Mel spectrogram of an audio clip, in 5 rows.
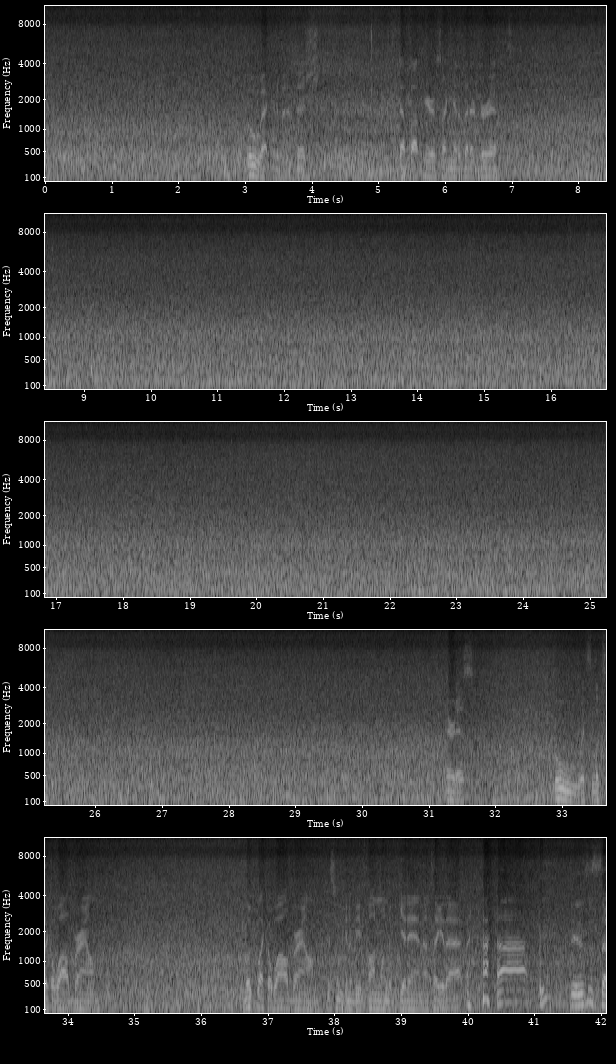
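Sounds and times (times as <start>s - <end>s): stream rushing over stones: 0.0s - 42.0s.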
